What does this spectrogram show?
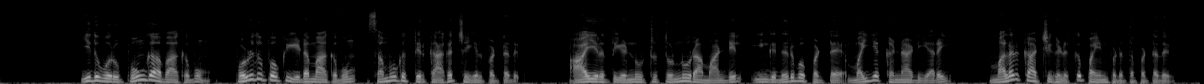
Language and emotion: Tamil, neutral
